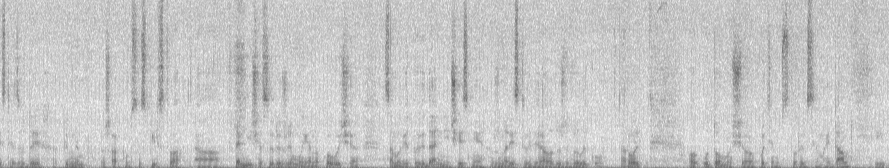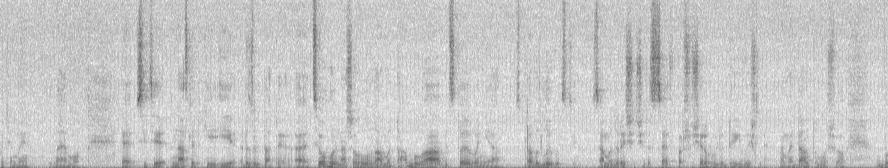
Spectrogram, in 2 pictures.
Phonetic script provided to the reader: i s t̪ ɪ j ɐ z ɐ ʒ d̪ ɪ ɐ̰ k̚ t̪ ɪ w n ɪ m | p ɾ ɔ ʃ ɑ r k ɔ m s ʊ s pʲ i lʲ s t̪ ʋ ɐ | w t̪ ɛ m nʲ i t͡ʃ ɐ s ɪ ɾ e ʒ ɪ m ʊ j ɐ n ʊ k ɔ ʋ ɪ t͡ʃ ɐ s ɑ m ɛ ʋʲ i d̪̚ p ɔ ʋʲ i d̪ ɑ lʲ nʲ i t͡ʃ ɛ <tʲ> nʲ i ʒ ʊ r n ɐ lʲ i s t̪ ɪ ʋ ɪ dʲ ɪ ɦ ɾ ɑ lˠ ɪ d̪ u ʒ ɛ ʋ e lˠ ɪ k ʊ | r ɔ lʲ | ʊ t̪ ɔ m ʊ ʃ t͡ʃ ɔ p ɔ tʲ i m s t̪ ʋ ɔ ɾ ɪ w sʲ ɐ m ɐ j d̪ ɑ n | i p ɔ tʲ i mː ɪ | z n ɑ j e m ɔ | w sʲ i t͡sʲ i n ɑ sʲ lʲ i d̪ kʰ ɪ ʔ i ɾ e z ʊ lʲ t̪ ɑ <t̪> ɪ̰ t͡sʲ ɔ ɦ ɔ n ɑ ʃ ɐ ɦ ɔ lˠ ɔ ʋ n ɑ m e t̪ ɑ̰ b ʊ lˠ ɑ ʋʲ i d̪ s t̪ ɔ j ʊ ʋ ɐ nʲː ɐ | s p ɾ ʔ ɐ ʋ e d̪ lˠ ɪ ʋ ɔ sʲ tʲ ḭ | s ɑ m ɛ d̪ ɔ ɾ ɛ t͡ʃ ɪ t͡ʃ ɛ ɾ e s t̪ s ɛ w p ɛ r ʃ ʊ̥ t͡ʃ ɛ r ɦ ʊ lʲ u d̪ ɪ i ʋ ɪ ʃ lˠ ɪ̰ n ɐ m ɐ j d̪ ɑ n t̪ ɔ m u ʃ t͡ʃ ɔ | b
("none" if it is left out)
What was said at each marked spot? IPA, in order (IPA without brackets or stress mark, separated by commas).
sʲ, t̪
